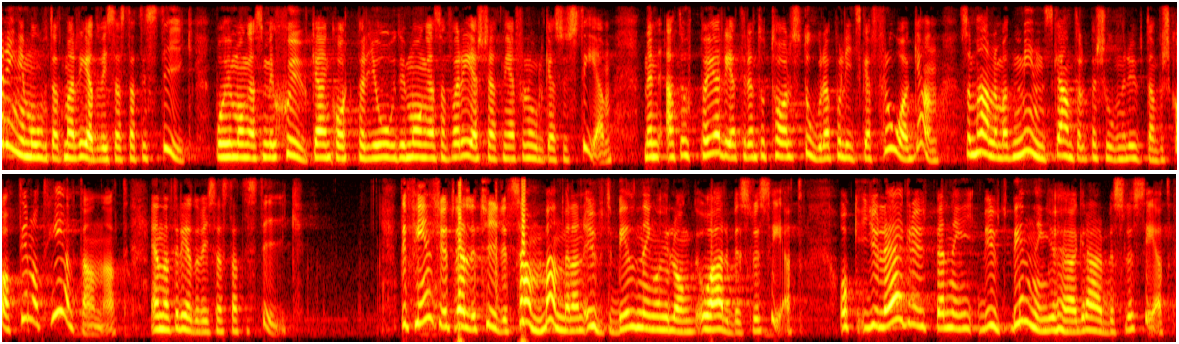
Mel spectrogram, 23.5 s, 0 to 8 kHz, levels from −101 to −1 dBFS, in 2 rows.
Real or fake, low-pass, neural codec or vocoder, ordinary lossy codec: real; 7.2 kHz; none; none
